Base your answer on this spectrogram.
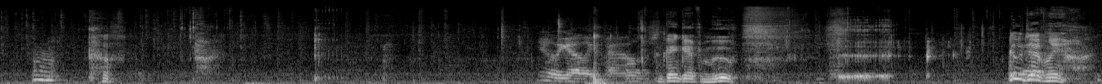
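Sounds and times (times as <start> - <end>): man belching: 3.1 - 3.5, 8.3 - 9.4.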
